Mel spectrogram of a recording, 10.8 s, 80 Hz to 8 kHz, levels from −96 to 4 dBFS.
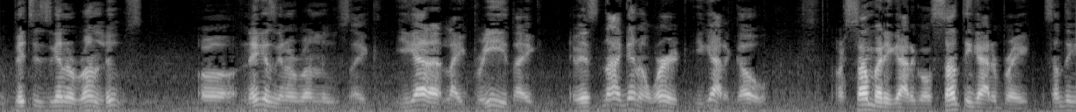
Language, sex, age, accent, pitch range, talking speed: English, male, 20-39, American, 95-120 Hz, 180 wpm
